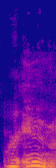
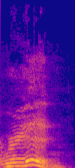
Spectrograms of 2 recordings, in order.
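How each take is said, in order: First: Said in the usual way. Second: Loud triumphant announcement. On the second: Real, not acted. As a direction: proclaim you made it in. Triumphant entry into menu.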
